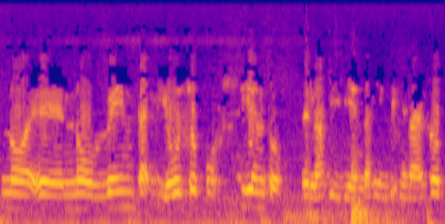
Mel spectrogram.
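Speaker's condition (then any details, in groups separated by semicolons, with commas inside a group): No condition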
